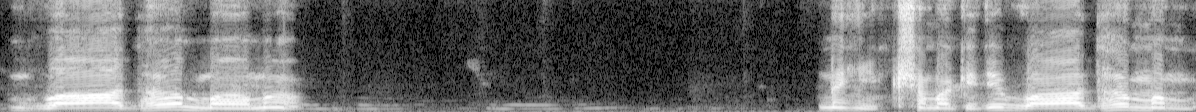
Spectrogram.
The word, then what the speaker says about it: वाध मम: आएगा पाश मस् मद वाध मम वाध मम धक को यहां पूरा रखेंगे वादम नहीं बोलेंगे वाध मम ऐसा ये शब्द पूरा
